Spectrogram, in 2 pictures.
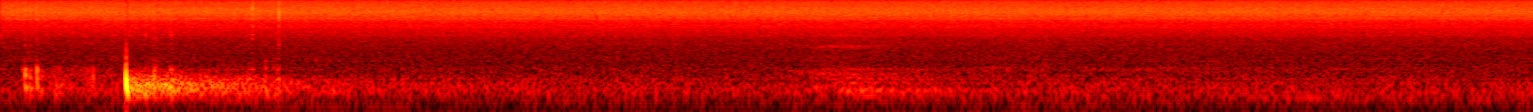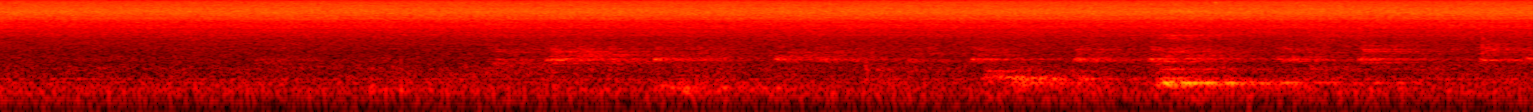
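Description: Steady hiss of background noise in a reverberant church, with a sharp knock about a second in that rings on briefly. Faint, short pitched tones and a low murmur come and go in the last third.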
